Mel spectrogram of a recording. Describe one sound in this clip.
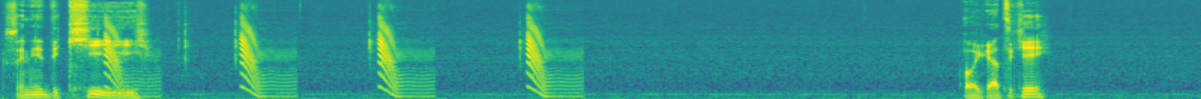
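Short electronic tones sweep downward in pitch, one after another.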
